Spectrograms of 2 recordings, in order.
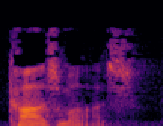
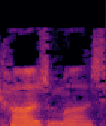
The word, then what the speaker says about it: cosmos: But if you want to call it cosmos, that would be the English pronunciation. The dictionary allows either. And if you're going to go with the Greek, it's cosmos.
